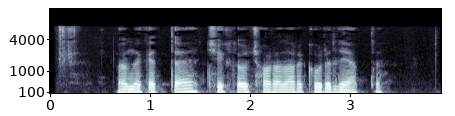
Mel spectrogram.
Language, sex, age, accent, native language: Uzbek, male, 18-24, Samarqand, Uzbek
